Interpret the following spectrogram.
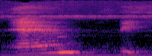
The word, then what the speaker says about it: MP: Okay, so here we write an MP, because children, though it is starting with consonant letter, but the sound we are having here is vowel sound, so we put an MP.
